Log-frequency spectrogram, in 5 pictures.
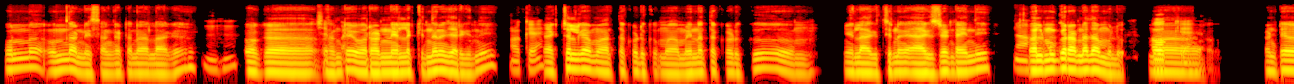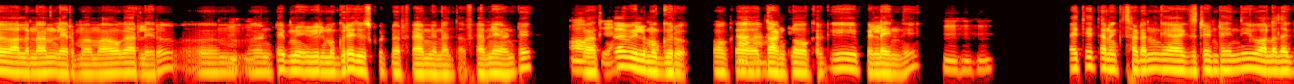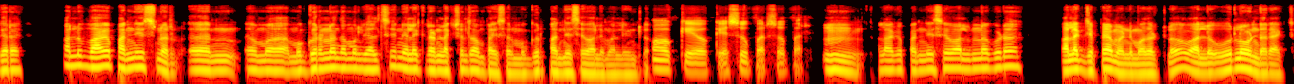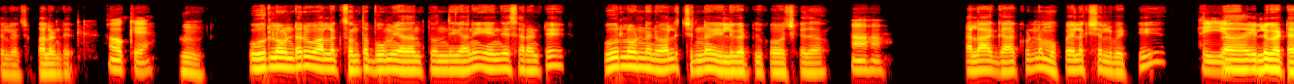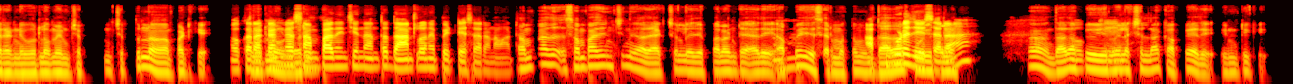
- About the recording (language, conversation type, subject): Telugu, podcast, ఆర్థిక సురక్షత మీకు ఎంత ముఖ్యమైనది?
- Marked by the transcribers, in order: in English: "యాక్చువల్‌గా"; in English: "యాక్సిడెంట్"; tapping; in English: "ఫ్యామిలీ"; in English: "సడెన్‌గా యాక్సిడెంట్"; in English: "సూపర్. సూపర్"; in English: "యాక్చువల్‌గా"; in English: "యాక్చువల్‌గా"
